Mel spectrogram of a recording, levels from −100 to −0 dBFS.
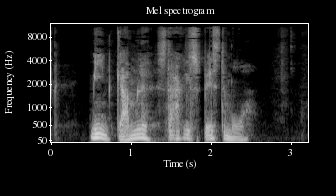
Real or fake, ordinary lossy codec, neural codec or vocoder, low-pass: real; AAC, 32 kbps; none; 10.8 kHz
